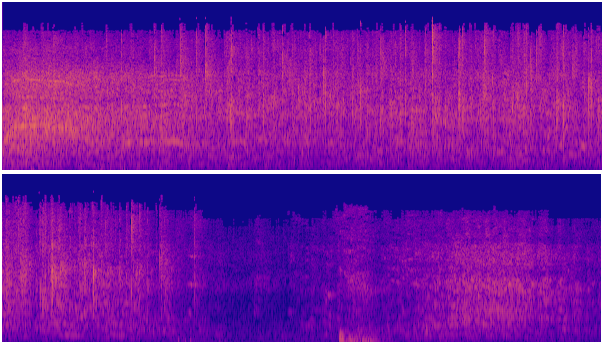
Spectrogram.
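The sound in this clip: Audience applause at a comedy show, a dense sustained clapping with some laughter that slowly fades out, followed by a brief bump and a voice speaking.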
